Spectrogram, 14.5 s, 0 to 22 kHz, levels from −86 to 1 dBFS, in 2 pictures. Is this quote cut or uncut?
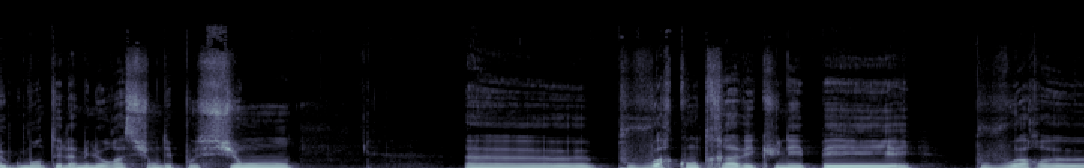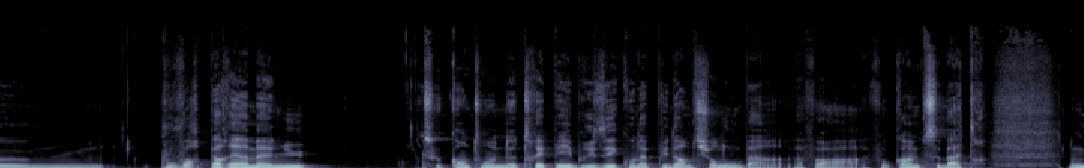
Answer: uncut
